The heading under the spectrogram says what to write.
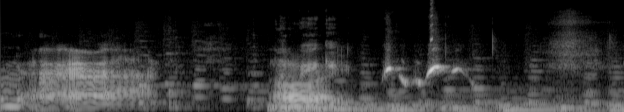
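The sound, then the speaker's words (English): Someone makes rough, growling vocal noises, then breaks into a few short, rising whistle glides, the whistling and growly voice alternating in brief bursts. “With the growly version of that whistle.”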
